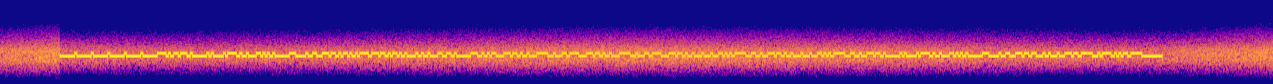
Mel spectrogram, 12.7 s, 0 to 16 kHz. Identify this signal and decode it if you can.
RTTY (45.45 baud, 170 Hz shift), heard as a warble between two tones, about 1360 Hz centre, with radio static and a narrow filter. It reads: XE4MW DE DK8NB 579 579 1450 1450 XE4MW CQ TEST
